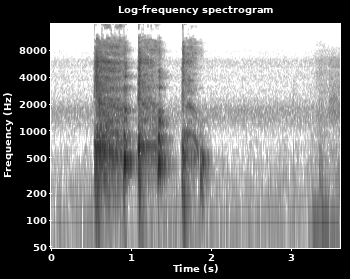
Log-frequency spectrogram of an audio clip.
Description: Ranging from raspy to hoarse to wet with a few hints of barking. Hope you enjoy!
